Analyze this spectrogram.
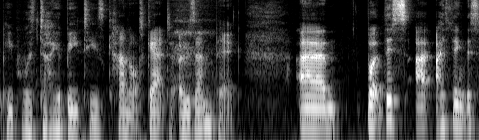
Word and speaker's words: Ozempic: Yes, Ozempic.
